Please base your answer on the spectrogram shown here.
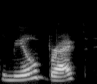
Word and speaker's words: Mielbrecht: Her name is Beth, and the last name is pronounced Mielbrecht, and she is a health detective.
